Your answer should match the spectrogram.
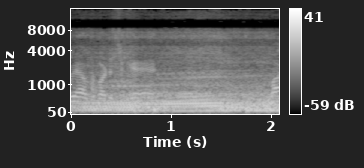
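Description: Motorcycle engine running steadily while riding along a dirt road, its note rising slightly about halfway through.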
